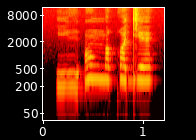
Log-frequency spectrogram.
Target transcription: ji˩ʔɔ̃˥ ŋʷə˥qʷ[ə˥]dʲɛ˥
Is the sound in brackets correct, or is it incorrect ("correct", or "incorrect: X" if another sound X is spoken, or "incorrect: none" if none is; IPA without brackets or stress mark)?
correct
